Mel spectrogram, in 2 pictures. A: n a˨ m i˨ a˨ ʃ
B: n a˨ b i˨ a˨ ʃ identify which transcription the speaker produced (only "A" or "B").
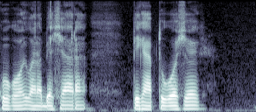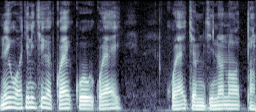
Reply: B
